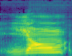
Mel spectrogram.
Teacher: یہاں یوما میں یو واو لین ہے، اسے معروف طریقے سے بغیر کھینچے نرمی سے یوم پڑھیں، میم باریک پڑھی جائے گی۔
